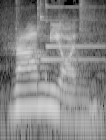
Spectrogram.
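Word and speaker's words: 라면: Actually, ang pronunciation ng ramen sa Korean ay ramyeon.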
